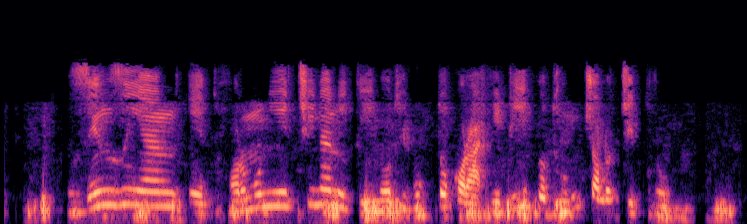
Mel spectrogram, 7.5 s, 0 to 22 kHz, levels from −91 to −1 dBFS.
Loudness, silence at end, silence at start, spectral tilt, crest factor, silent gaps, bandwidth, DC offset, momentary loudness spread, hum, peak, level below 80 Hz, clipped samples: -20 LUFS; 0.1 s; 0.25 s; -5.5 dB/octave; 18 dB; none; 8.2 kHz; under 0.1%; 11 LU; none; -2 dBFS; -38 dBFS; under 0.1%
